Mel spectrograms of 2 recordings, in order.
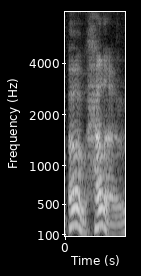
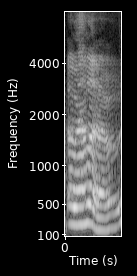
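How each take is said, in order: First: Said in the usual way. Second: High, loud, pleasantly surprised hello; different, aroused tone. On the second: A narrator's reading. Man touched in the shower, suggestively surprised. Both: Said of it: "this time in a different tone".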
